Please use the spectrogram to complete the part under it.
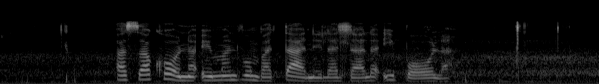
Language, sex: Swati, female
